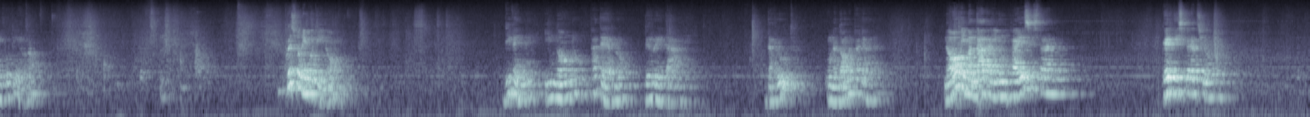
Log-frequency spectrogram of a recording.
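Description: An older man speaks with animation through a microphone, pausing often.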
